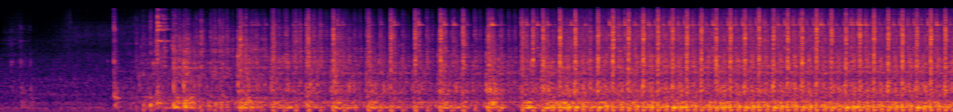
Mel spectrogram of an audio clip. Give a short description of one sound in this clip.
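A small petrol engine starts and runs with a steady rapid chug.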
